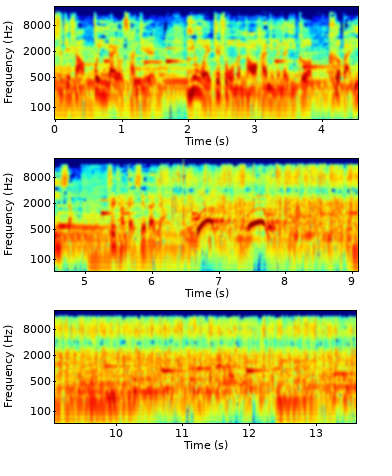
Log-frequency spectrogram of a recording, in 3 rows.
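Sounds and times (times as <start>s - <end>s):
speech: 0.0s - 8.0s
audience standing applause: 6.2s - 13.6s.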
